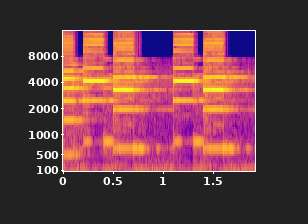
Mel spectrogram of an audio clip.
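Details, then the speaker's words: Repeating high-pitched two-tone ventilator disconnection alarm from the patient side in a simulated trauma scenario. The intubated patient with a lung injury is on lung-protective mode. "We got him in protective mode. It's going to alarm. It's got a disconnection on the patient side."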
